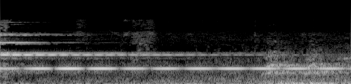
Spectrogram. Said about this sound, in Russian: Или высокий колокол. Это тот колокол, который имеет не каноническую форму. Он вытянут вверх.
